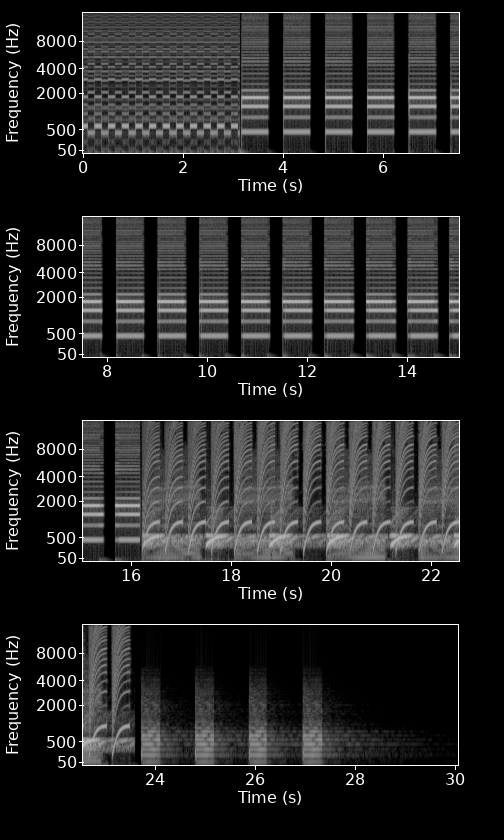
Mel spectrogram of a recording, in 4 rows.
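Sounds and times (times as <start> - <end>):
buzzy electronic alarm beeps: 16.2 - 23.6.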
